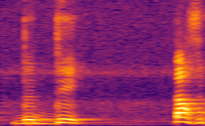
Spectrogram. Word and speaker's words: des: D E S D is pronounced day. Yes. It's not this. It's not this. It's not the It's pronounced what? The like the day.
